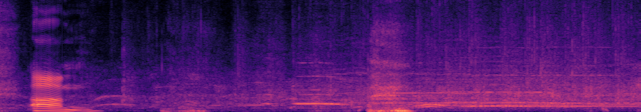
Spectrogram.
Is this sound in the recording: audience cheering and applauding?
yes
